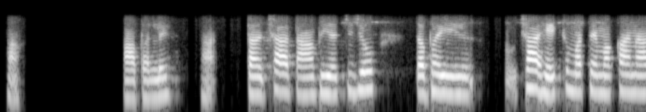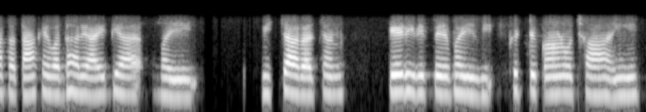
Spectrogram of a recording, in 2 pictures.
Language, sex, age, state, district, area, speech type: Sindhi, female, 30-45, Gujarat, Junagadh, urban, conversation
